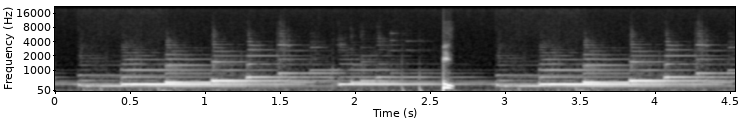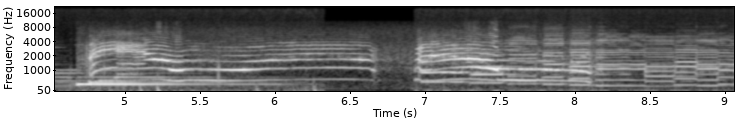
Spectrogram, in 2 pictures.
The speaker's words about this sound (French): Quand vous lui faites peur à ce chat, hein?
